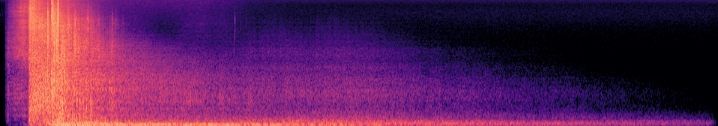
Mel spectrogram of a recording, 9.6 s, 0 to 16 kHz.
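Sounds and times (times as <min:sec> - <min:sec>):
shotgun firing with huge reverb: 0:00.3 - 0:05.0.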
